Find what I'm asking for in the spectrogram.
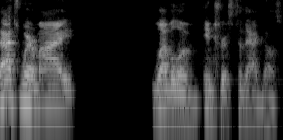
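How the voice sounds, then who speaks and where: A man talks in an animated, bright and sharp tone. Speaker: sports YouTuber. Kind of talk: live stream chat reading viewer comments. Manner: animated, casual.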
